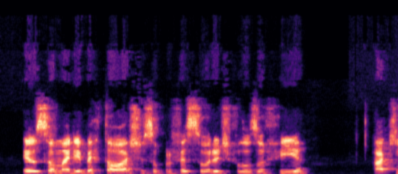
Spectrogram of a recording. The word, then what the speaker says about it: Bertoche: Maria já sei que seu nome se pronuncia assim Maria bertoche tá certa correta E obrigado por participar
